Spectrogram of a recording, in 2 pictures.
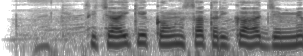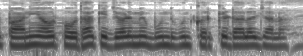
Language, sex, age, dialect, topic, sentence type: Bhojpuri, male, 18-24, Southern / Standard, agriculture, question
